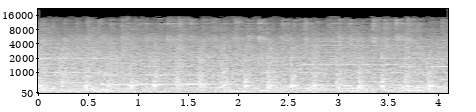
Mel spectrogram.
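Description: Wooden roller coaster train on test runs, rolling along its track with a steady rumble and a regular clacking, about four clacks a second.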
